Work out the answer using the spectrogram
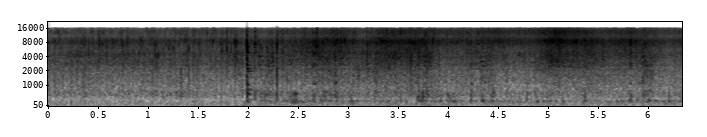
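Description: Drumstick (moringa) stems frying in hot mustard oil in a kadai, sizzling steadily as they are stirred, with a sharp knock about two seconds in.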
